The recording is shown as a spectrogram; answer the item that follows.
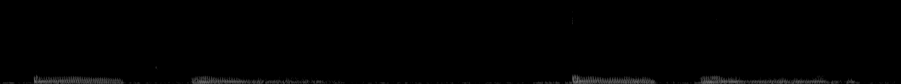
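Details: Sleeping Pembroke Welsh Corgi snores in four deep, rumbling breaths of about a second each, paired closely, with quiet pauses between pairs.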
